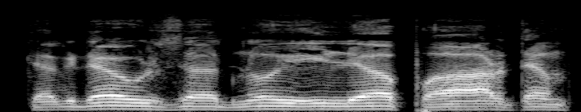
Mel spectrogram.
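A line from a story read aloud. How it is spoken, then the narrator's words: Grumbling bear. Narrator (Russian): проворчал медведь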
